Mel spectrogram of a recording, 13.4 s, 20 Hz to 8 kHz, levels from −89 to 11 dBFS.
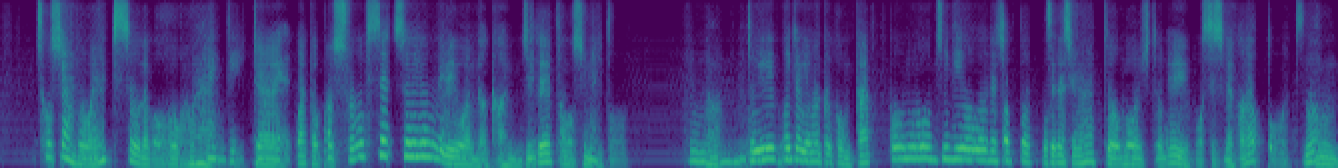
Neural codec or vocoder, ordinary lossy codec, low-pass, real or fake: codec, 16 kHz, 0.5 kbps, FreqCodec, smaller model; none; none; fake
